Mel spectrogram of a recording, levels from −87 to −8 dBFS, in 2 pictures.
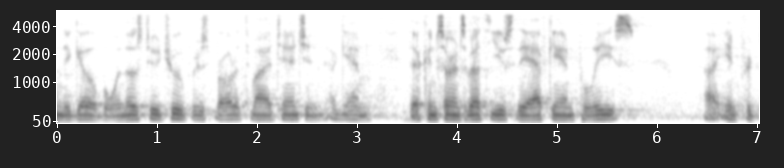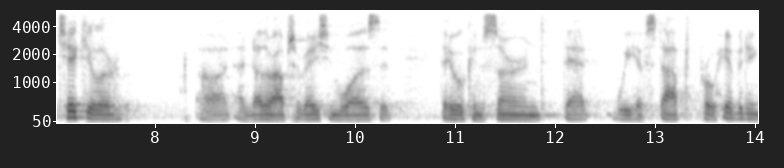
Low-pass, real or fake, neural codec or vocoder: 5.4 kHz; real; none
